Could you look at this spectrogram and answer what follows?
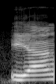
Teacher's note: নাকের বাঁশি দ্বারা গুন্নাহ করব। নুন সাকিনের পরে যদি ইকফার 15টি হরফ থেকে কোনো একটি হরফ থাকে তাহলে এই নুন সাকিনটিকে গুন্নাহ করে পড়তে হয়।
